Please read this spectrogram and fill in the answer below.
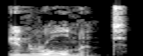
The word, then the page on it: enrollment: British English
